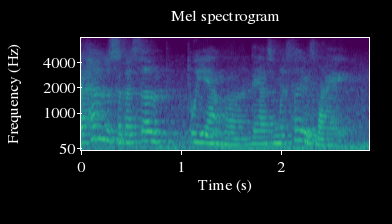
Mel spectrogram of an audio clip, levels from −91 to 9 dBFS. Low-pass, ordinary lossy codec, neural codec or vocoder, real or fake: none; none; codec, 16 kHz, 4 kbps, X-Codec, HuBERT features, trained on general audio; fake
